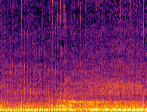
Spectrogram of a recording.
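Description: Motorcycle engine revving steadily higher as RPM builds before the clutch is popped for a nose wheelie, a loud continuous close-up drone that rises in pitch partway through and holds, with no talk over it.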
